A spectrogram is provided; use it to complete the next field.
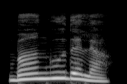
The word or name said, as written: ಭಂಗತಾಳ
